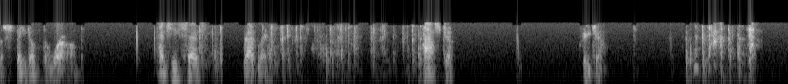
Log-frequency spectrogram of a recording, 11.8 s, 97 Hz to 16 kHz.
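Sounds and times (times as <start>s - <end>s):
speech: 0.0s - 1.3s, 2.4s - 4.3s, 6.4s - 6.9s, 8.7s - 9.1s, 10.3s - 10.8s
loud typing on a computer keyboard: 3.1s - 6.4s, 10.3s - 11.2s.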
